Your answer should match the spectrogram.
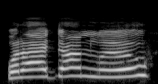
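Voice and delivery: high, loud lament; anguished question. A narrator's reading. Weeping woman asks her friend.

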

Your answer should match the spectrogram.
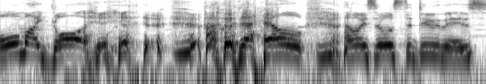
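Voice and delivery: high, exasperated, laughing through the words; helpless laughing despair. Real, not acted. Gamer finds the task impossible, laughing despair. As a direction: crack up in disbelief. Robot dead, player cracking up.

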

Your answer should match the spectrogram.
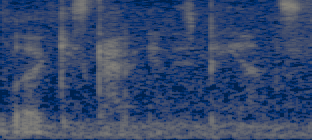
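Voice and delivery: a hushed, secretive whisper; whispered aside. Real, not acted. Reader tells the children a secret, whispering.

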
